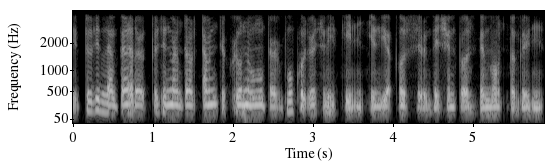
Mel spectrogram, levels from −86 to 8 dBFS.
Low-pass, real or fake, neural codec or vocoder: 3.6 kHz; fake; autoencoder, 44.1 kHz, a latent of 192 numbers a frame, MeloTTS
